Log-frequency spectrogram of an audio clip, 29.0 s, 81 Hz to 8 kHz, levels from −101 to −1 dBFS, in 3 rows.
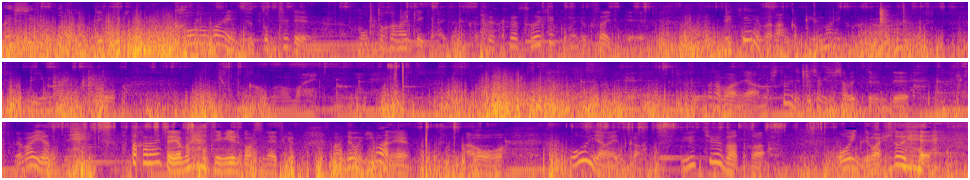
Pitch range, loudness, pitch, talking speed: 95-130 Hz, -26 LUFS, 110 Hz, 330 characters per minute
